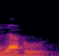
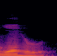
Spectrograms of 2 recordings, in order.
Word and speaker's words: Yahu: Israel Benjamin netan Yahoo Yahoonya ditulis disebut Yahoo Bukan Yahoo jadi itu sisa-sisa bukti pengucapan Ibrani kuno untuk Yahoo atau untuk YH adalah Yahoo bukan yehu Makanya kalau di Haya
